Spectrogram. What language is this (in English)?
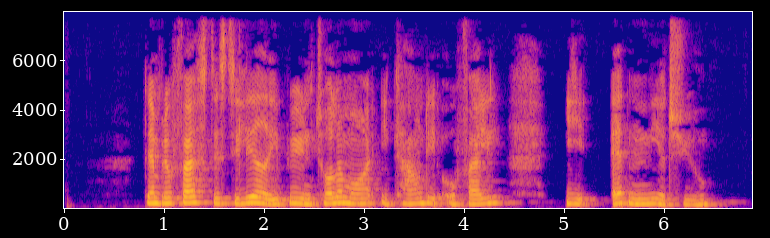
Danish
